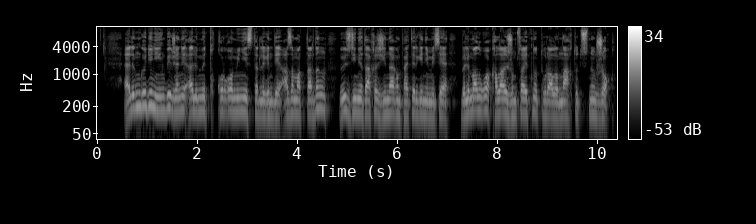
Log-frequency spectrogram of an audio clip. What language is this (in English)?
Kazakh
